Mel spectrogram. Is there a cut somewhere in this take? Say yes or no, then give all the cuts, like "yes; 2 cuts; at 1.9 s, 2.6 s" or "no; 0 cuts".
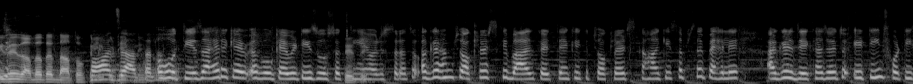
yes; 1 cut; at 4.2 s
